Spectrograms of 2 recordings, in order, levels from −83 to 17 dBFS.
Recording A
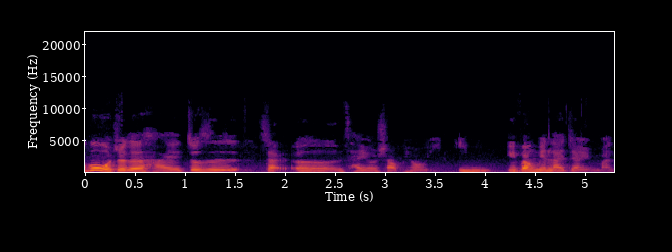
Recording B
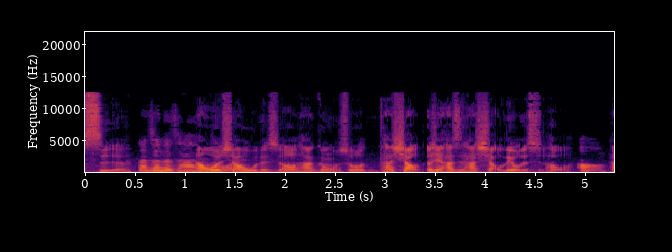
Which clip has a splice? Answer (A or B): A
